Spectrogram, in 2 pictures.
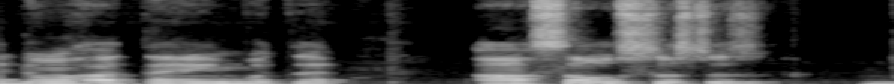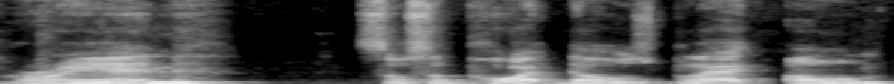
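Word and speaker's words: Sole Sistas: And we got Soul Sisters, SOLE. Yes, I'm pronouncing it because sometimes y'all might want to know how to spell it.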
